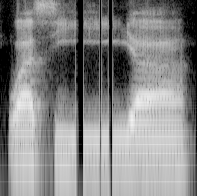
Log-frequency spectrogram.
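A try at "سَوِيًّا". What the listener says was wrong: Sawi kebalik. Sawi ya, bukan wasi. Sawi ya.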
